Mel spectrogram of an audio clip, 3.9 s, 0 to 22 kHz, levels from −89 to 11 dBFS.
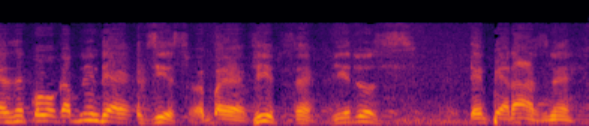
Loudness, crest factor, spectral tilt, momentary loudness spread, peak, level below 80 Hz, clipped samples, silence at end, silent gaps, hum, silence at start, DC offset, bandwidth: -18 LUFS; 14 dB; -6.5 dB/octave; 7 LU; -4 dBFS; -54 dBFS; under 0.1%; 0 s; none; none; 0 s; under 0.1%; 10.5 kHz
